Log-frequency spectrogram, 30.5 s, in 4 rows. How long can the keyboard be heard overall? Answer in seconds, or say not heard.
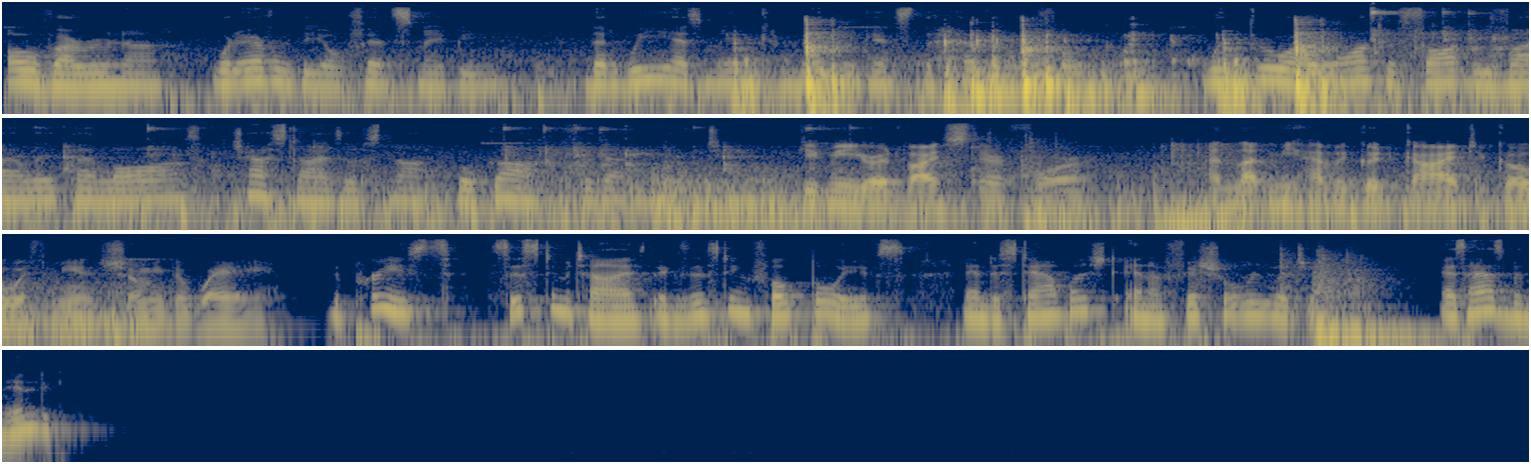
10 s.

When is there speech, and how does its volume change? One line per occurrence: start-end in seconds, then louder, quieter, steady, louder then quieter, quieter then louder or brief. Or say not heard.
0.0-23.1 steady.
